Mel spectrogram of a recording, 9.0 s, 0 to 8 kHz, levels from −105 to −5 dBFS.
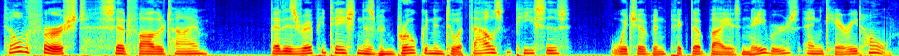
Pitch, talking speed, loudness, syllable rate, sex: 140 Hz, 180 wpm, -18 LUFS, 4.9 syllables/s, male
